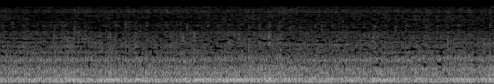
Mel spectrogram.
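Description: Tractor engine running steadily under load, driving a PTO rotary ditcher that is cutting a channel through wet field soil.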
